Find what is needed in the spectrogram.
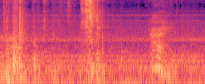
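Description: Hands working at the lid of a cardboard gift box to pry it open: a few light knocks and scrapes, then a short, high rasp a little under two seconds in. A brief vocal sound about three seconds in.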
